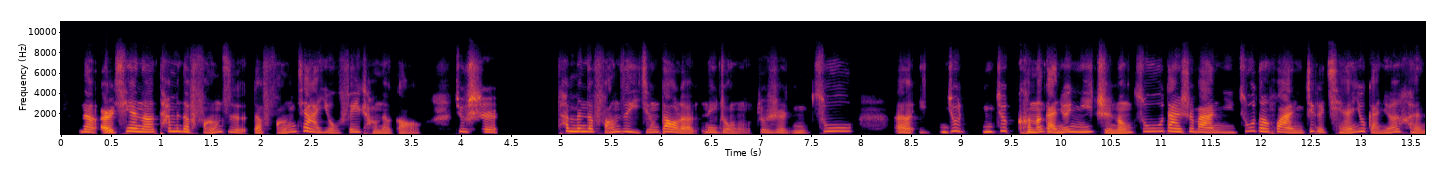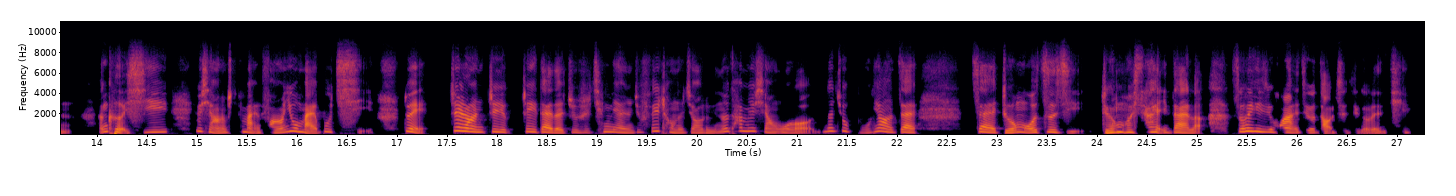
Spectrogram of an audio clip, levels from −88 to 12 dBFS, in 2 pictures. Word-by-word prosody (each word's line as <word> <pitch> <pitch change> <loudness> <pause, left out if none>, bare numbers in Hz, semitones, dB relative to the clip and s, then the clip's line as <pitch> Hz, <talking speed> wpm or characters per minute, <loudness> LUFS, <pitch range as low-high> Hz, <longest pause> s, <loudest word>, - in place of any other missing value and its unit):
那 255 -2 +4
而 210 -1 +7
且 300 +7 +4
呢， 250 -2 +5
他 295 - -1
们 300 -1 +3
的 260 - +5
房 240 0 -3
子 240 -6 -6
的 185 - 0
房 225 - -5
价 305 -7 +5
又 195 -4 -5
非 245 +6 -4
常 165 - -5
地 170 0 -4
高， - - -6 0.3
就 285 - -3
是 250 -2 +2 0.6
他 320 -3 -1
们 295 0 +5
的 280 - +3
房 220 +2 -1
子 275 -2 0
已 - - -5
经 230 +5 -5
到 265 -4 +8
了 185 -5 +2
那 220 0 -4
种， 180 -7 -7
就 220 - -7
是 195 -3 -4
你 190 -1 -6
租， 315 +3 -4 0.4
呃， 200 -4 +2 0.3
你 230 - -4
就 325 -1 -1 0.2
你 255 0 -1
就 340 - -2
可 230 -8 0
能 235 +3 +5
感 200 - +5
觉 220 - +1
你 250 0 +1
只 190 -8 +1
能 170 +5 +1
租， 295 +4 -3
但 295 -4 +6
是 285 +2 -2
吧， 235 -4 +7
你 205 -1 -6
租 320 - -5
的 295 -3 +4
话， 245 -7 +6
你 190 0 -5
这 310 - -3
个 260 -5 -3
钱 195 -2 -2
又 300 +1 -1
感 200 -8 -4
觉 220 +7 -1
很 - - -6 0.3
很 - - -2
可 - - +3
惜， 235 +3 -4 0.3
又 310 - -2
想 245 -5 0
去 - - -2
买 - - +1
房， - - -1
又 310 0 +2
买 260 - +4
不 275 - -6
起。 - - -8 0.3
对， - - +2 0.2
这 355 -1 +4
样 275 -7 +6
这 245 -4 -1
这 275 - -2
一 - - -5
代 230 -3 +4
的 180 -3 +2
就 210 +3 -8
是 195 -1 -10
青 255 +5 -6
年 210 -4 -2
人 180 - -8
就 220 - -12
非 320 +9 -4
常 205 - -6
地 170 - -6
焦 175 -1 -6
虑， 165 -2 -8
那 290 - -3
他 315 +4 -6
们 320 0 -2
就 - - -4
想 - - -4
我 - - -3
那 315 +3 -4
就 320 0 -6
不 180 -9 -17
要 295 -6 +1
再 215 -2 +2 0.5
再 235 -8 +2
折 190 0 0
磨 205 -2 +1
自 240 -1 -1
己， 275 +9 -10 0.2
折 205 0 +3
磨 230 -1 +3
下 240 +4 0
一 200 - -7
代 190 -3 +4
了， - - -2 0.3
所 285 +3 +3
以 295 -4 +3
这 245 - -2
话 215 -2 +5
就 180 -3 -6
导 - - +1
致 165 - -14
这 - - -17
个 - - -7
问 - - -4
题。 195 - -13
235 Hz, 275 characters per minute, -23 LUFS, 205-280 Hz, 0.6 s, 到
